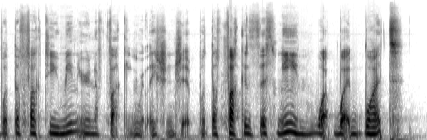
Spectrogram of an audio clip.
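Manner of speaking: stunned, baffled, disbelieving, shocked outburst. Retelling the reply to a girl claiming they're in a relationship, retelling a baffled reaction. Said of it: "I was baffled".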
